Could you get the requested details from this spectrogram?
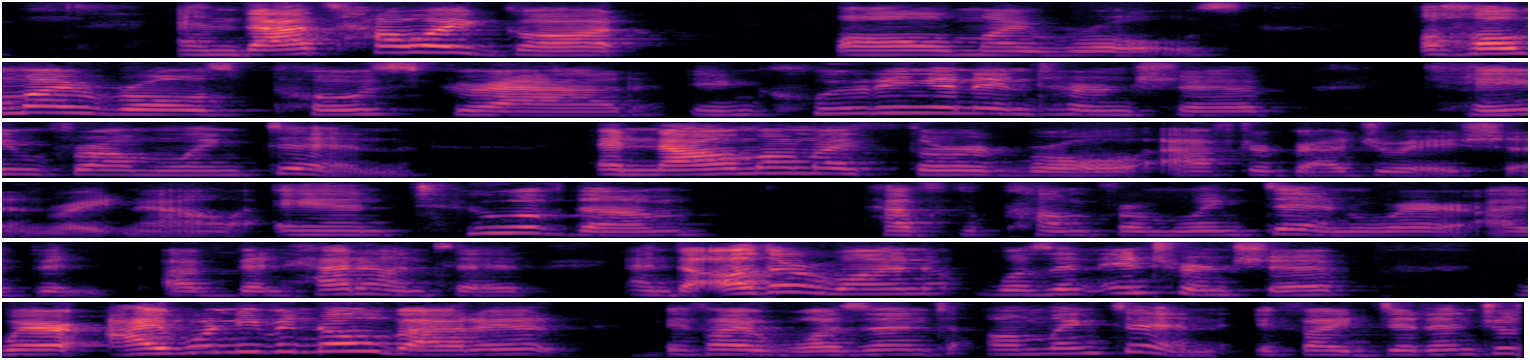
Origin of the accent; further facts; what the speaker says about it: Winnipeg, Manitoba, Canada; because I'm from Winnipeg, which is like the smallest city in Canada. It's in Manitoba.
